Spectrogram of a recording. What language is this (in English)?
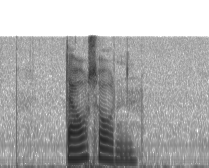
Danish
